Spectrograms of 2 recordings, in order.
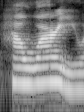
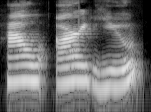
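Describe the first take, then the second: First: The words are joined with a gliding w sound. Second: The words are said separately, without a link. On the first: The speaker calls it right. "we use a W link here" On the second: The speaker calls it wrong. "Instead of how are you"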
